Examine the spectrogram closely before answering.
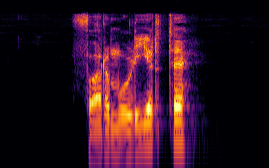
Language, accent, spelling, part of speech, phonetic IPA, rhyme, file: German, Austria, formulierte, adjective / verb, [fɔʁmuˈliːɐ̯tə], -iːɐ̯tə, De-at-formulierte.ogg
- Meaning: inflection of formulieren: 1. first/third-person singular preterite 2. first/third-person singular subjunctive II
